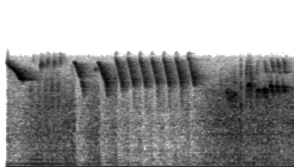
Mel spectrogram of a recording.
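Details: A canary in full song sings a bright, rapid run of high descending chirps, about six in a row, then a trilling warble, loud and continuous, with traffic noise in the background.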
